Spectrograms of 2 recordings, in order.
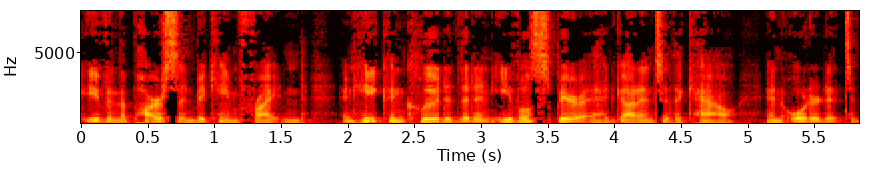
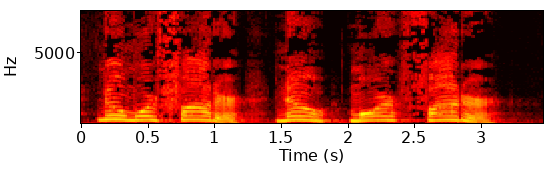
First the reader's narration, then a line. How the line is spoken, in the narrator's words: Thumbling cried out once again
